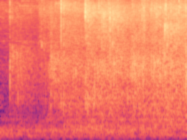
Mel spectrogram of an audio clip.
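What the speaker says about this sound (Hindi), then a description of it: "लोगों ने ताली भी बजा दी है" Listeners at a Diwali sermon in Sadalga break into applause, the clapping swelling in after a brief quieter start and holding as a continuous, fairly loud crowd patter.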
